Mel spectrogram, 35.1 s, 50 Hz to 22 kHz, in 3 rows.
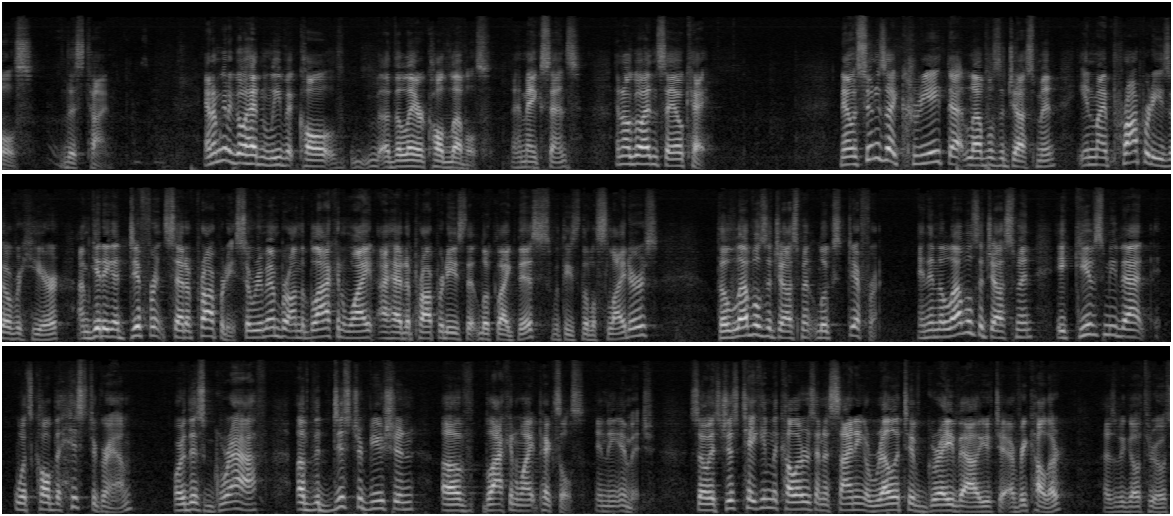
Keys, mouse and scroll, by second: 1.7 click, 7.3 click, 14.6 click, 18.9 click, 19.1 click.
